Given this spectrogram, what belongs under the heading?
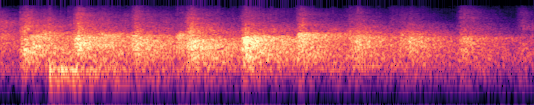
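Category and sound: crowd, audience applause and clapping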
